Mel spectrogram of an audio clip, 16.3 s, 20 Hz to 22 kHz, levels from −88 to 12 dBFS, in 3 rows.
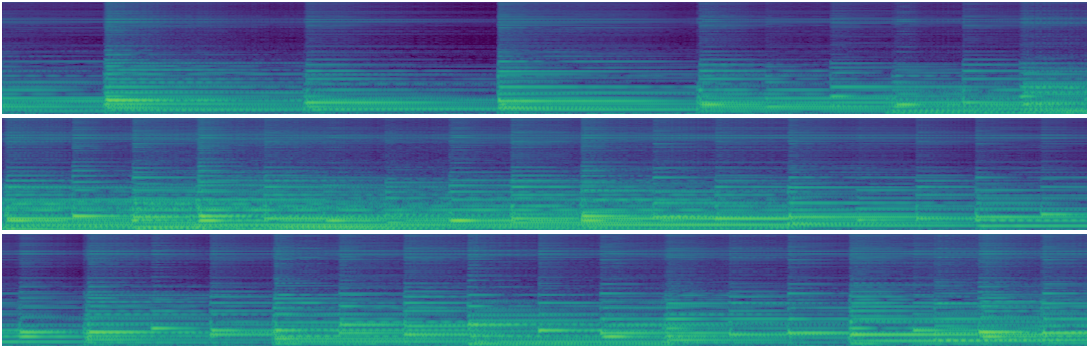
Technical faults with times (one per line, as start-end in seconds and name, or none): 0.00-16.28 imaging from sample-and-hold upsampling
